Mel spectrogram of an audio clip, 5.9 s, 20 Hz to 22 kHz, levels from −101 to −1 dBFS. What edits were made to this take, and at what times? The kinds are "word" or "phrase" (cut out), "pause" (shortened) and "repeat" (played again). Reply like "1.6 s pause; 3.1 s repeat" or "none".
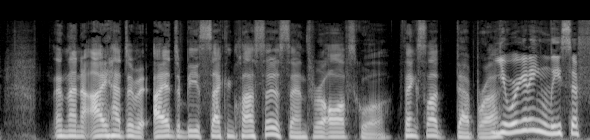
3.5 s word

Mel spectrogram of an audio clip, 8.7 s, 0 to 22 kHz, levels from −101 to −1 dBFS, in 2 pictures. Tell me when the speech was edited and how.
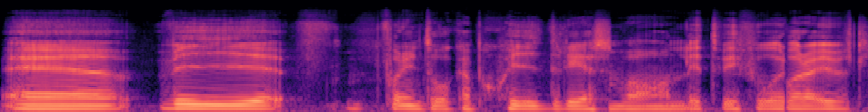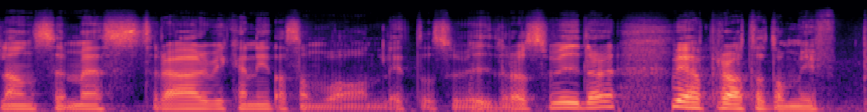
3.0 s word; 3.9 s word; 5.7 s word; 7.7 s word

